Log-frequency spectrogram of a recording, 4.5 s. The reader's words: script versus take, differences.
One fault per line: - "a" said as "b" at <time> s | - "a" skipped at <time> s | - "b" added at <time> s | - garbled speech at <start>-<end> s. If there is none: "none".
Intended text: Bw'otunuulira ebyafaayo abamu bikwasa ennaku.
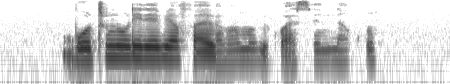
none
